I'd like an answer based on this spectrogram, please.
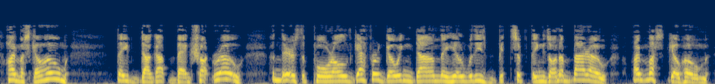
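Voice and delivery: high, agitated pleading pitch throughout; wild distress. A narrator's reading. Sam seeing his home ruined, wildly distressed. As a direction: cry it out, desperate to get home. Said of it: "he said wildly".

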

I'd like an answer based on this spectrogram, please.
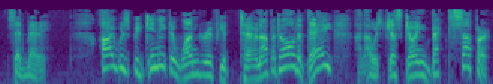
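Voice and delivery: put-on cheerful young hobbit. A narrator's reading. Merry greeting the frightened travellers, amused. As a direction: tease them for being scared.

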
